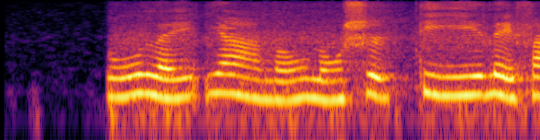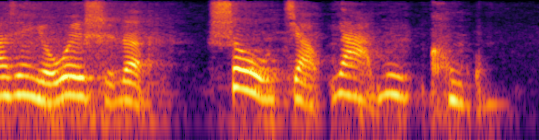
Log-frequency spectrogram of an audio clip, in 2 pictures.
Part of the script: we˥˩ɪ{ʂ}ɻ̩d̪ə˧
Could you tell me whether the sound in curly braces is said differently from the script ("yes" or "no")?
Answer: no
